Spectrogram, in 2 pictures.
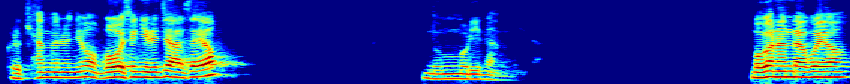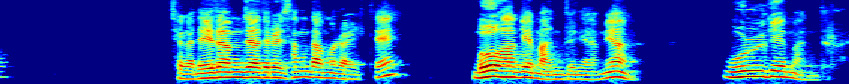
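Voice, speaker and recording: An older man preaching in a church, his voice sitting a little high for a man. He keeps putting questions to the listeners and hammers points home by repeating phrases, in the manner of a seasoned pastor and counselor. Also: unhurried, long pauses. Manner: rhetorical questions to the congregation, builds through repetition. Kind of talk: sermon.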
